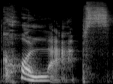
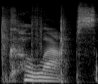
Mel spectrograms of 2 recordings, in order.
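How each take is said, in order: First: It is said in a cartoony put-on accent. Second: It is said in the speaker's plain voice.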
